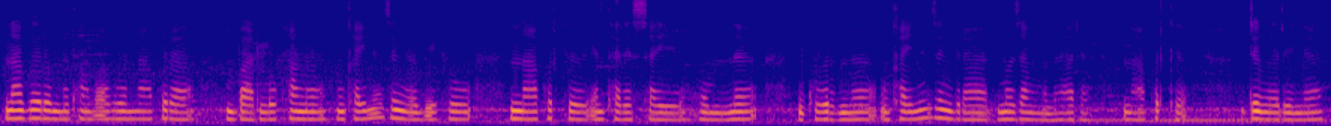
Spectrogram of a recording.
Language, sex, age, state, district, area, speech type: Bodo, female, 18-30, Assam, Baksa, rural, spontaneous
